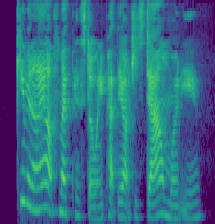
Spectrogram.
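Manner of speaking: plain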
